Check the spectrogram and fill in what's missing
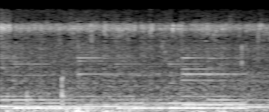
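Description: Two large chopped onions sizzle in a pan for egg curry and are stirred now and then. The frying hiss is even and continuous at close range, with faint tonal background sound and no talking.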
